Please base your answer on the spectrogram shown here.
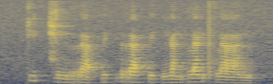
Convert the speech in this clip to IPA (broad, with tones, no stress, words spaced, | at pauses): ki˥˩ʔ t͡ɕu˨˩nra˨˩ʔpe˥˩k̚ ra˦˥ʔpe˨˩k̚ ŋa˧npla˥˩ŋpʰla˨˩n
